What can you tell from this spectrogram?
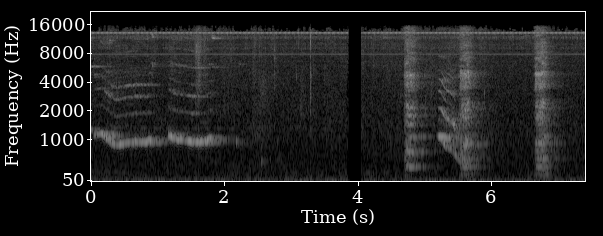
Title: O puppy up all night coughing, poor baby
